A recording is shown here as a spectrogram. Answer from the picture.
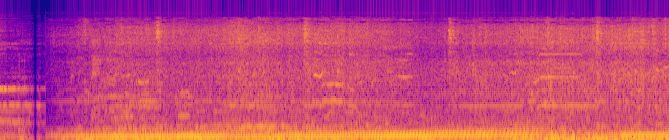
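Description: A road vehicle's engine running steadily in motion, a low drone with road and wind noise, its pitch lifting slightly midway. It begins after a sudden brief drop-out about half a second in.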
